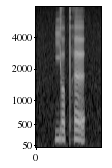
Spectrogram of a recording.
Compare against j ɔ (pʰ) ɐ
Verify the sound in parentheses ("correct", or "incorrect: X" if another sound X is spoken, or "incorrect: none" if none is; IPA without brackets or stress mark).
correct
